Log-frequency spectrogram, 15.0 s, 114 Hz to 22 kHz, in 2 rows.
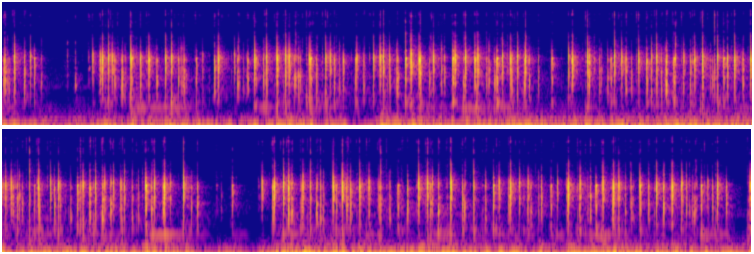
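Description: A compact 65% Zoom65 mechanical keyboard with a dark case and white and grey SA-profile plastic keycaps, resting on a desk mat, is typed on with the fingertips of both hands. A steady stream of short, dry clacks centers in the upper mids around 2 kHz, with a low hum underneath. Brief pauses come near the start and around the ten-second mark.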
